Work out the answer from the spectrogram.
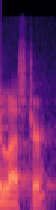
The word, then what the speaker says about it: Leicester: you know something like that norwood i'd say lester lister i can't say it it rhymes with really really really you know things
